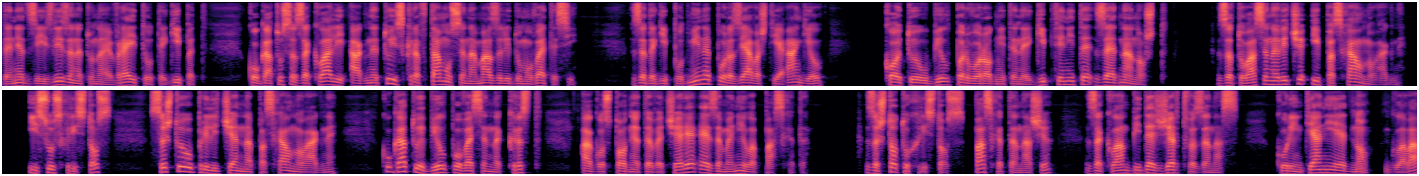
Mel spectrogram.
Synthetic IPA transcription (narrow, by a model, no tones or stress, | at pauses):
d̪ɛnʲɤt̪zɐizlizɐnɛt̪onɐɛ̰vɾɛit̪ɛot̪ɛɡipɛt̪ | koɡat̪osɐzɐklˠaliʔaɡnɛt̪oiskɾɐft̪amʊsɛnɐmazɐlid̪omovɛt̪ɛsi | zɐd̪ɐɡʲipod̪minɛpoɾɐzjavɐʃt̪ijəʔaŋɡʲɛlˠ | kɔjt̪oɛobilˠpəɾvoɾɔd̪nit̪ɛnɐɛɡip̚t̪ʲjɐnit̪ɛzɐɛd̪nanɔ̰ʃt̪ | zɐt̪ovasɛnɐɾit͡ʃəʔipɐsxalˠno̰a̰ɡnɛ | isusxɾist̪ɔsː | ɤʃt̪oɛopɾilit͡ʃɛnːɐpɐsxalˠnoa̰ɡnɛ | koɡat̪oɛbilˠpovɛsɛnːɐkɾɤst̪ | ɐɡospɔd̪nʲət̪əvɛt͡ʃɛɾjəʔɛzɐmɛnilˠəpa̰sxət̪ə̥ | zɐʃt̪ɔt̪oxɾist̪ɔspasxət̪əna̰ʃə | zɐklˠanbid̪ɛʒɛɾt̪vəzɐna̰s | koɾint̪ianiɛɛd̪nɔ̰ɡlˠɐ̰va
